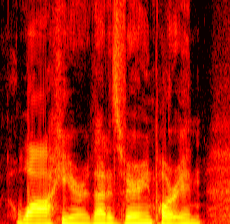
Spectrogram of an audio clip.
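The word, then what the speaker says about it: は: Ha is pronounced W. Wah here.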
